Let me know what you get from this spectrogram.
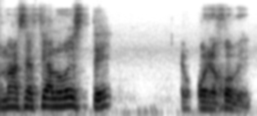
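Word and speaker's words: Orikhiv: más hacia el oeste orejve orejov depende como lo pronuncien.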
